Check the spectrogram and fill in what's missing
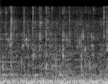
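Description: Water poured into a fish tank or pond after acclimating a new fish, a steady close splashing and gurgling rush that stays loud and even throughout with no talk.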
